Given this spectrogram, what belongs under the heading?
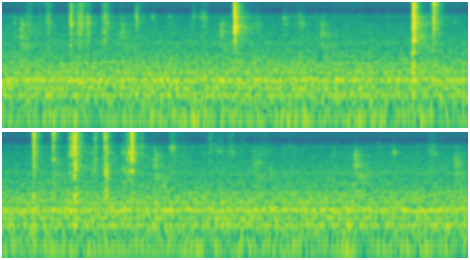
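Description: Ribbon ends are trimmed with scissors while Christmas decorations are made, a few sparse, crisp snips scattered over a quiet room hiss with no voices.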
